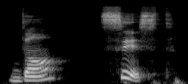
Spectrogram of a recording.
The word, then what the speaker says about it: dentiste: dentiste, DEN এর উচ্চারণ হবে দন, টি উচ্চারণ হবে এখানে চ আর ইস্ট এর পরে, সো এটা হবে dentiste.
